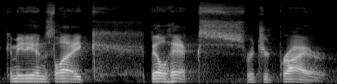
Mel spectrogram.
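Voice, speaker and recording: Full-of-himself comedy class teacher, lazy and offhand, sitcom podcast, mid pitch. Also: male voice, takes it slowly, pushed and bright. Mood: smug. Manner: smug, offhand. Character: lazy, self-important male stand-up comedy teacher.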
